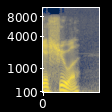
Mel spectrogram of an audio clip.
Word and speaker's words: Yeshua: Jews for Jesus popularized this by having it as written as Y apostrophe S-H-U-A, so people would say Yeshua. The proper pronunciation would be Yeshua, but they had it that people would say Yeshua, the reason being that they thought people would mispronounce it even more if it was spelled correctly.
